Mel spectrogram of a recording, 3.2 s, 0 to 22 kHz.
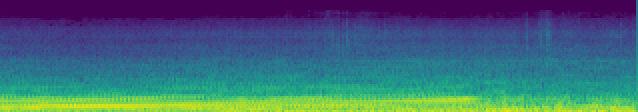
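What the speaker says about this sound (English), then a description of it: "Second gear, so I'm gonna accelerate a little bit on the brakes, tip it in" A 2019 Ford Mustang GT Performance Pack 2 with its V8 pulls hard in second gear, the engine note climbing steadily toward the redline. The roar is loud and close and continuous throughout, with no talking.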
